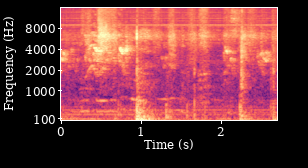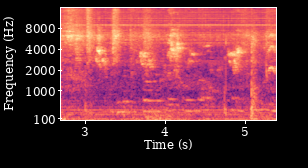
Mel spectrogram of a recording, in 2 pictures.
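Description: Faint, scattered bird chirps in the background, with a single low thump about a second in.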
